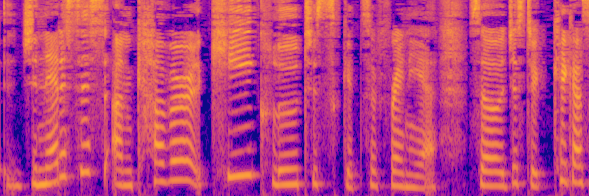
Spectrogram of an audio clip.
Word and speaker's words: schizophrenia: i said that word wrong but it is pronounced schizophrenia and it's the definition we have in our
